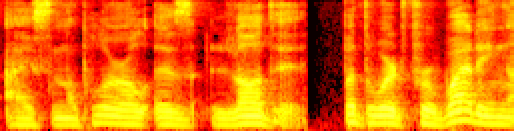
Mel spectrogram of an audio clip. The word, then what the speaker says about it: lody: in those places, because the sound shift didn’t apply to inflected forms of those words with suffixes, and those are still pronounced [ɔ].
